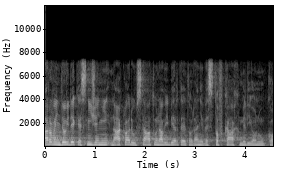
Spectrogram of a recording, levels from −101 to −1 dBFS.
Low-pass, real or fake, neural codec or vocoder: 7.2 kHz; real; none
